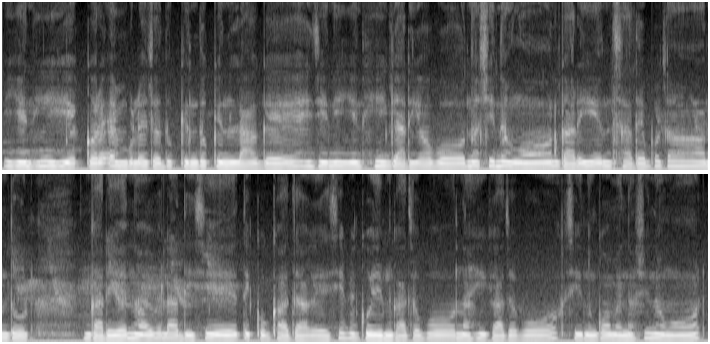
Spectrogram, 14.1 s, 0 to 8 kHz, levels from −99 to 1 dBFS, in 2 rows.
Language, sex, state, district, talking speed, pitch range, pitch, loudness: Chakma, female, Tripura, Unakoti, 160 wpm, 195-215 Hz, 205 Hz, -13 LUFS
